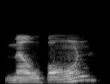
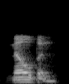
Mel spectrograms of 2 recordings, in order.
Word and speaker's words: Melbourne: So the southern capital, which is where the bushfires are happening at the moment, you guys say Melbourne. It's just Melbourne, but M-A-L-B-I-N, Melbourne.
